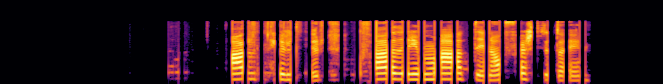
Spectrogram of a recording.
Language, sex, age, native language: Icelandic, female, 12, Icelandic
